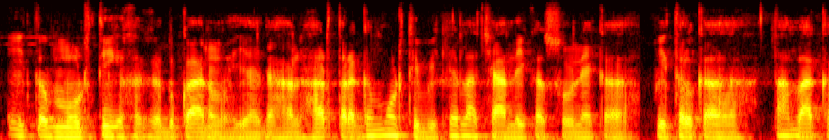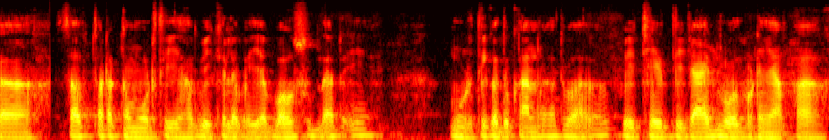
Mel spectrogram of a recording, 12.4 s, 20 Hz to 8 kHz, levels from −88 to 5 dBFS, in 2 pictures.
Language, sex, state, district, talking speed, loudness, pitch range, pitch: Hindi, male, Uttar Pradesh, Varanasi, 200 wpm, -19 LUFS, 95-115 Hz, 105 Hz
